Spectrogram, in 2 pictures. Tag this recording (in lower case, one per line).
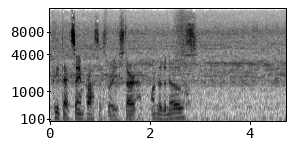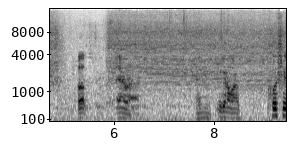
cutting hair with electric trimmers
